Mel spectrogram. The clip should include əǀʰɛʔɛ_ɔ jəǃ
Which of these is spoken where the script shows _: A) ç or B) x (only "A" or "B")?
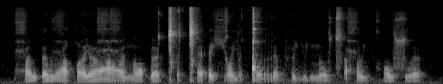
A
